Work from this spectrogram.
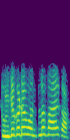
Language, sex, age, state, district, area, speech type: Marathi, male, 30-45, Maharashtra, Buldhana, rural, conversation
